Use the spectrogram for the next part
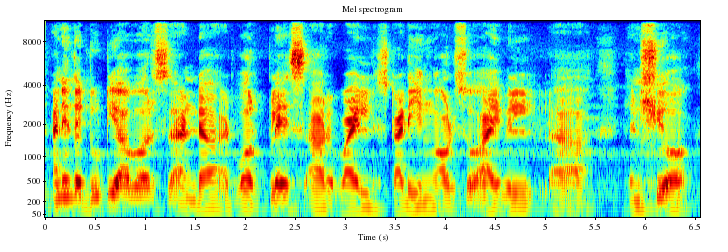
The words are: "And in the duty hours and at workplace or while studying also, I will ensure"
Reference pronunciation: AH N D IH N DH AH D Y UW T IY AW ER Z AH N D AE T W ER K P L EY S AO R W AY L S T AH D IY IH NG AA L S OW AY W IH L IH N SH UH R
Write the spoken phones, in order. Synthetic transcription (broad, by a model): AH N D IH N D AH D Y UW T IY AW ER S AH N D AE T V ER K P L EY S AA R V AY L S T AH D IY IH NG AA L S OW AY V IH L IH N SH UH R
